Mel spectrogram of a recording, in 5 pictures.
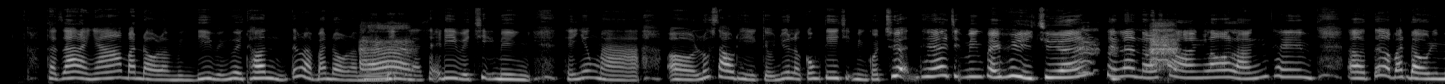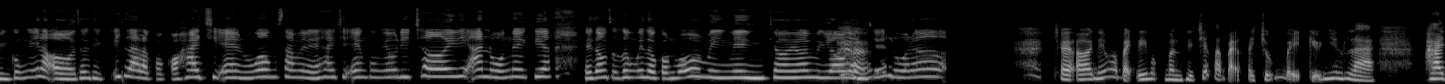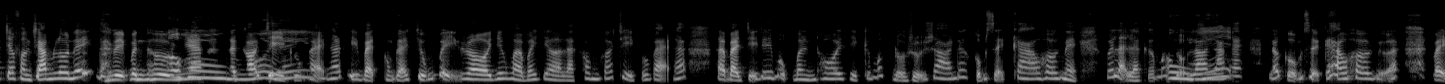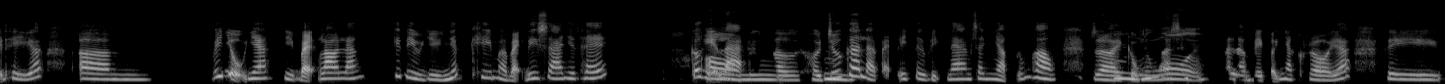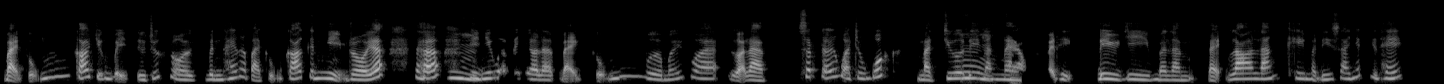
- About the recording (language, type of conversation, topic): Vietnamese, advice, Làm sao để giảm bớt căng thẳng khi đi du lịch xa?
- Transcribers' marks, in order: tapping; other background noise; laugh; laughing while speaking: "Ừ!"; laughing while speaking: "Tại vì"; laughing while speaking: "cao"; laughing while speaking: "Đó"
